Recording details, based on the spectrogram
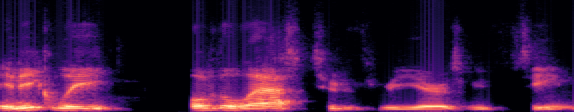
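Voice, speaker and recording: A man speaks with a Boston accent at a moderate pace. His intonation stays fairly even. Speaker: medical device cybersecurity presenter. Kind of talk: webinar presentation. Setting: webinar with camera off.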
